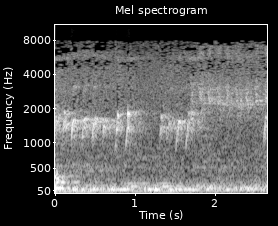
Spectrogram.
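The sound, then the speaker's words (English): A koel calls in quick, repeated bursts while being chased by another bird, which chatters more faintly alongside, all over a steady low background rumble. No one speaks. “That's a kokil who's being chased by another bird because they figured out that it's not their babies.”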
